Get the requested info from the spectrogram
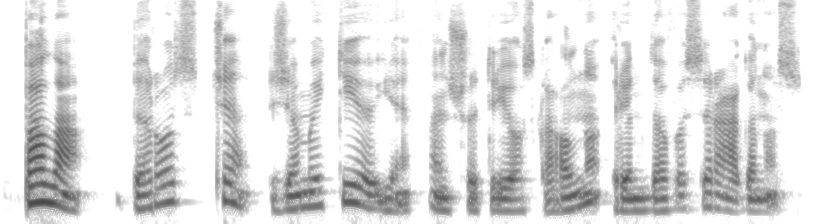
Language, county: Lithuanian, Panevėžys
